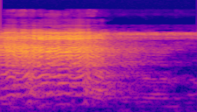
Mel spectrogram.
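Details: Meat goat at the Singosari livestock market, Malang: a strong quavering bleat that starts loud and fades out over about half a second, with a faint steady high hum in the background.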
